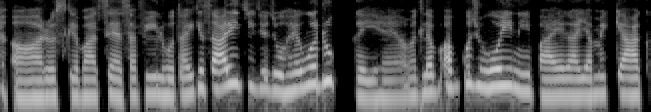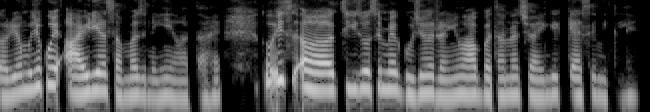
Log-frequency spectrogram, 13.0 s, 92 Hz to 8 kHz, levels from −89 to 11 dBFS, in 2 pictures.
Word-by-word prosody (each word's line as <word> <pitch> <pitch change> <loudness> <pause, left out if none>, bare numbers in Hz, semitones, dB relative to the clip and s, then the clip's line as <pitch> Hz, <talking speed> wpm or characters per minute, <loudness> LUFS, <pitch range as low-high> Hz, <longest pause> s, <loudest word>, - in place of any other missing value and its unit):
और 165 +1 0
उसके 170 0 -4
बाद 170 -1 -2
से 185 - -2
ऐसा 175 +1 -4
फ़ील 185 -1 -2
होता 180 0 -2
है 190 +1 -1
कि 245 - -1
सारी 245 +5 +3
चीज़ें 235 -3 -6
जो 210 -1 +1
हैं, 215 +3 +1
वो 275 +4 +3
रुक 320 -2 +4 0.2
गई 160 -1 -2
हैं, 165 0 -6
मतलब 200 +3 -2
अब 245 - +1
कुछ 285 -2 -1
हो 250 +1 +5
ही 265 0 +3
नहीं 210 -3 -2
पाएगा 175 0 0
या 175 0 -1
मैं 190 +1 -4
क्या 180 -2 +2
कर 175 - -4
रही 175 +2 -1
हूँ, 200 - -2
मुझे 240 +4 +1
कोई 265 - +5 0.2
आईडिया 205 +4 +4
समझ 180 +1 -3
नहीं 170 +1 -7
आता 160 - -13
है। 170 +1 -9 0.4
तो - - +2
इस 335 -2 +5
अ, 220 -2 +7
चीज़ों 235 -1 +1
से 240 - -5
मैं 225 -1 +1
गुज़र 195 +2 -1
रही 175 0 -4
हूँ। 185 0 -1
आप 185 -1 0
बताना 180 +1 -4
चाहेंगे 180 +1 -5
कैसे 180 0 -6
निकलें? 170 0 -14
185 Hz, 235 wpm, -20 LUFS, 175-225 Hz, 0.4 s, अ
